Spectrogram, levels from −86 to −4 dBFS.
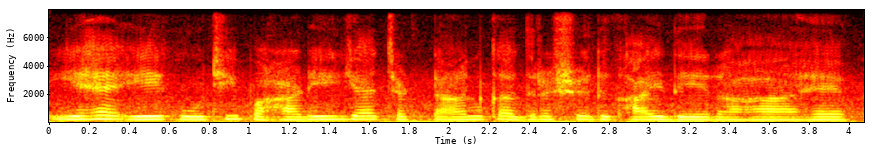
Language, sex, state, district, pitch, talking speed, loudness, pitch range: Hindi, female, Uttar Pradesh, Lalitpur, 205 Hz, 175 wpm, -15 LUFS, 195-220 Hz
